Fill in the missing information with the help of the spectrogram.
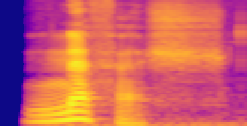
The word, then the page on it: nephesh: hebrew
